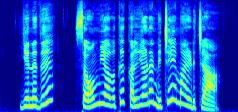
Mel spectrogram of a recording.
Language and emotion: Tamil, surprised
